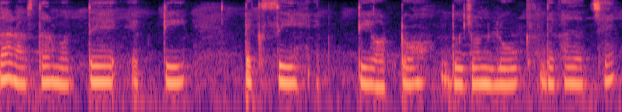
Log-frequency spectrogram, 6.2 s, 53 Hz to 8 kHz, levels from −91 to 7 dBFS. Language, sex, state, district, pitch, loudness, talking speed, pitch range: Bengali, female, Assam, Hailakandi, 200 Hz, -21 LUFS, 95 wpm, 195-210 Hz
